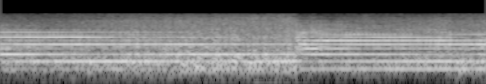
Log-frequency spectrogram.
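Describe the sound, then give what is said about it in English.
Church bells ring at noon in Louisville, Kentucky, in unison as called for by Governor Andy Beshear during the coronavirus crisis, loud and steady, their sustained tones overlapping in a rich, resonant wash with a fresh strike partway through, and no voices. “Finally, at noon, coronavirus-inspired church bells are ringing in Louisville, Kentucky.”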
